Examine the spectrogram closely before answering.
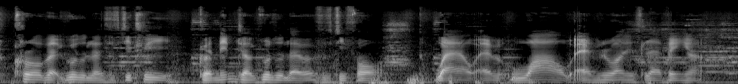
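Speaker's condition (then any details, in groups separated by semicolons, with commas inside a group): No condition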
